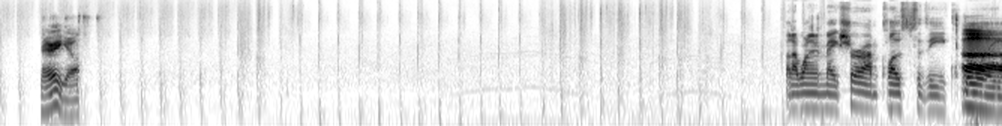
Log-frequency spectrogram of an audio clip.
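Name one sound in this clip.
Footsteps tap steadily at a walking pace.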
